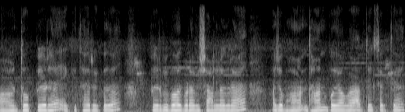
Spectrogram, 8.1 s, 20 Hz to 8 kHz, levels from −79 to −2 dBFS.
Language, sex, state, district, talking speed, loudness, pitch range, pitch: Hindi, female, Uttar Pradesh, Jyotiba Phule Nagar, 185 wpm, -18 LUFS, 175-185 Hz, 180 Hz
